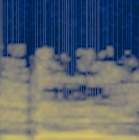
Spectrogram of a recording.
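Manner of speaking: the word guys dragged and drawn out. Retelling what Miss Minutes said on arrival: Miss Minutes voice. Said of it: "And then she's just like".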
